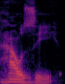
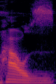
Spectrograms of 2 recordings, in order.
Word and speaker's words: house: exemplo a palavra house, e a gente pronuncia, né, housey ou house, com z, né, durante anos para chegar numa aula de pronúncia em inglês e descobrir que se pronuncia house com s e não com som de z.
